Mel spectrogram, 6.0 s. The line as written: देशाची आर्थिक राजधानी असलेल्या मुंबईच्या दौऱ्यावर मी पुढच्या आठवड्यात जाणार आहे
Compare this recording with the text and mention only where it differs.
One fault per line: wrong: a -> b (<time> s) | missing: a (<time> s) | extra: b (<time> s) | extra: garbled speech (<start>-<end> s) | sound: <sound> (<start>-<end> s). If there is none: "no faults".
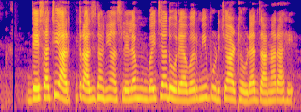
sound: dropout (1.4-1.5 s)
